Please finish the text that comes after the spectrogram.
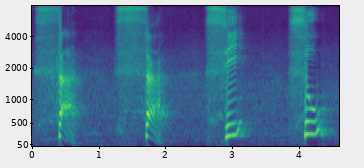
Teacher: ujung lisan ketemu gigi seri atas ujung gigi seri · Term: tsa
